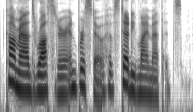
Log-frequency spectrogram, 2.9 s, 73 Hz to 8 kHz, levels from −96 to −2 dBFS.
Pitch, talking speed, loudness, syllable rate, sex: 180 Hz, 165 wpm, -19 LUFS, 5.9 syllables/s, female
